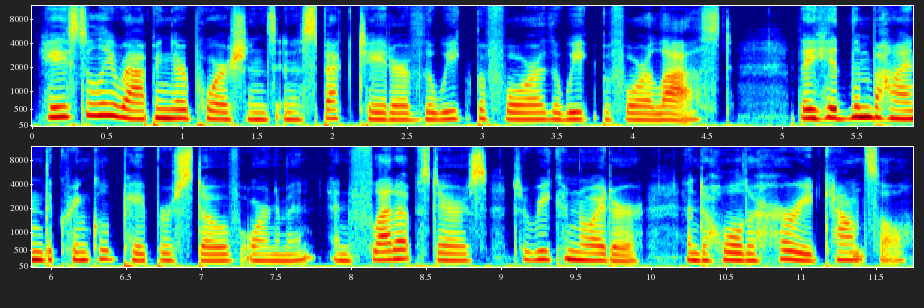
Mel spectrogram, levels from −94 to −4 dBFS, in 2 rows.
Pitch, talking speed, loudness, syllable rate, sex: 215 Hz, 180 wpm, -19 LUFS, 5.4 syllables/s, female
